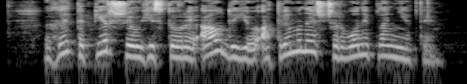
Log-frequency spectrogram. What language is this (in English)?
Belarusian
